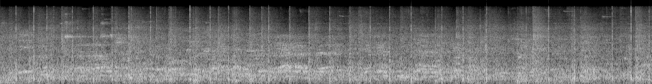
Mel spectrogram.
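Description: Boxing gloves punching a heavy bag: a run of repeated thuds, over the chatter of a busy gym.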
